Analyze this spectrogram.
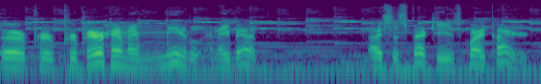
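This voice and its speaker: A put-on character voice at a low-to-middle pitch, moderate pace, clear music playing behind it. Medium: game stream. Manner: low and stiff.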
